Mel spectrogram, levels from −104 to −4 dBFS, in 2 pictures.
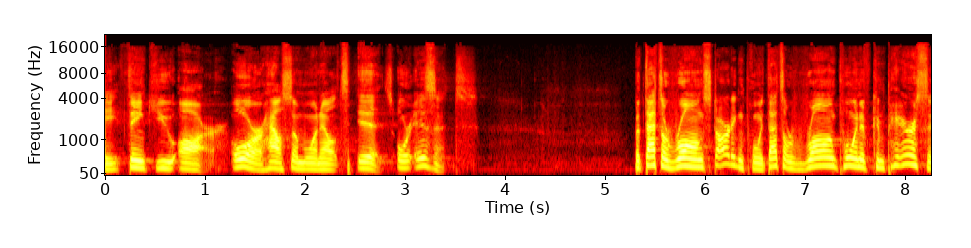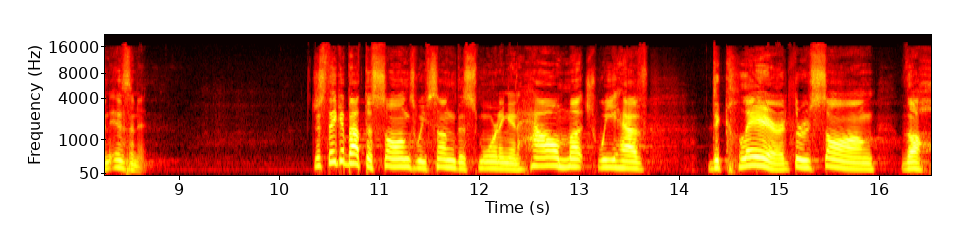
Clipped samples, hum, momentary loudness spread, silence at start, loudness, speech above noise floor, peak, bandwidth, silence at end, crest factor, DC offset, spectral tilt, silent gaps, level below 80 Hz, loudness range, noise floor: under 0.1%; none; 12 LU; 0 s; -22 LUFS; 52 dB; -2 dBFS; 17.5 kHz; 0 s; 20 dB; under 0.1%; -5 dB/octave; none; -66 dBFS; 7 LU; -73 dBFS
